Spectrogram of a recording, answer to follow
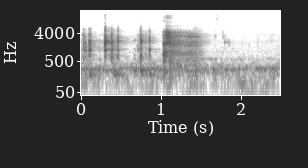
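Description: A few light clicks in quick succession, then a short rustle about a second in: small handling noises.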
